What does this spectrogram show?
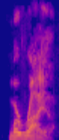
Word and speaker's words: Maria: by her middle name which looks like Maria but is she wanted it pronounced Mariah so she was marah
